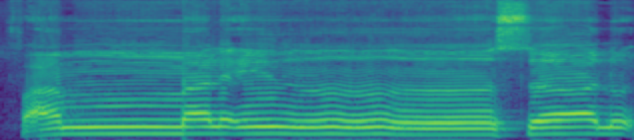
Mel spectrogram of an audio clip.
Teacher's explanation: فأما الإنسان، الانسان الف مدہ، الف میں شا مدہ ہوتا ہے، الف سے پہلے میں شا زبر ہوتا ہے، الف مدہ کو 1 الف کے برابر کھینچ کر پڑھیں گے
